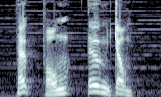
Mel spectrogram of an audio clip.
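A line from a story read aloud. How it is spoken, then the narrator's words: Roaring incantation. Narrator (Vietnamese): Tiên Phụng cũng bắt ấn chú mà gầm lên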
